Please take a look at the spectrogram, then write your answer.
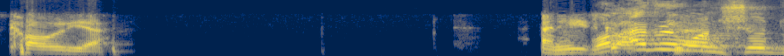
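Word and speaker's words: Kolja: Uh Jamie his his name is Kolia. It's uh it's K O L J A but but spelled uh pronounced Kolia and he's well everyone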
